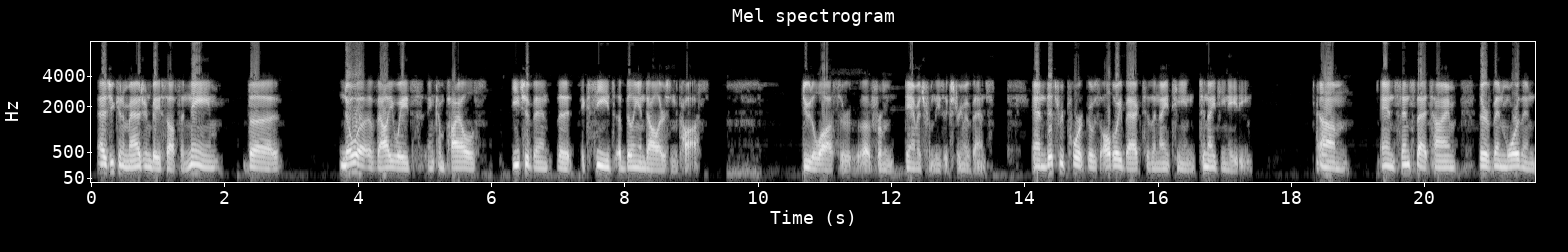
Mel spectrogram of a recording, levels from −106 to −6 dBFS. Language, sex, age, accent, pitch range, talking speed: English, male, 30-49, American, 100-120 Hz, 160 wpm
